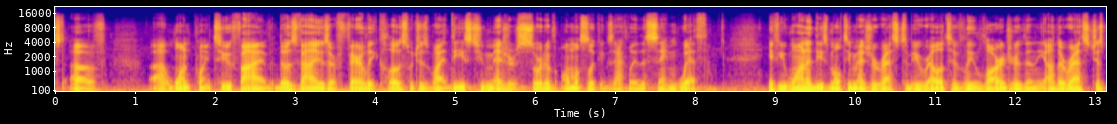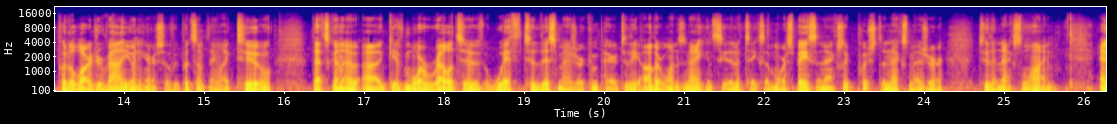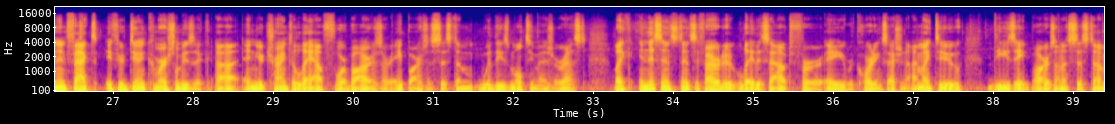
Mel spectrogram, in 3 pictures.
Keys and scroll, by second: 14.8 2, 24.0 super+z.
